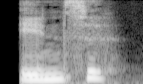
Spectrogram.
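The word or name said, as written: ænset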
